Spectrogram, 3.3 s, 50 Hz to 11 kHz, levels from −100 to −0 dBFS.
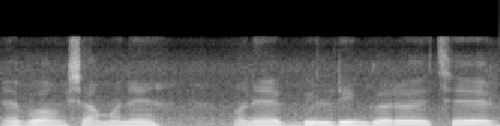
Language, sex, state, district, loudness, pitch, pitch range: Bengali, female, Assam, Hailakandi, -14 LUFS, 195 Hz, 185-200 Hz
